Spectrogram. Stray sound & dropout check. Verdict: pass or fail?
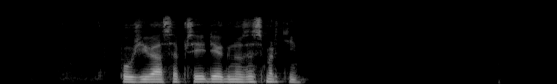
pass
